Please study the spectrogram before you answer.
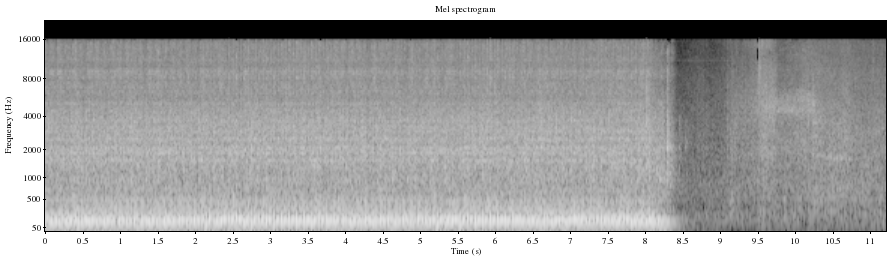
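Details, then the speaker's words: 1982 Kawasaki 750 LTD four-cylinder after replacing four spark plugs (cylinder 1 was not firing from a faulty plug): steady even idle on all cylinders, no misses; still needs some adjustment. "as you could probably hear it needs some more adjustment but the engine sounds fantastic all cylinders are working fine and the exhaust sounds fantastic"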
